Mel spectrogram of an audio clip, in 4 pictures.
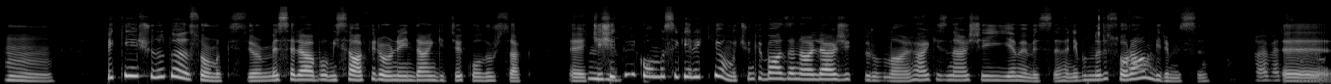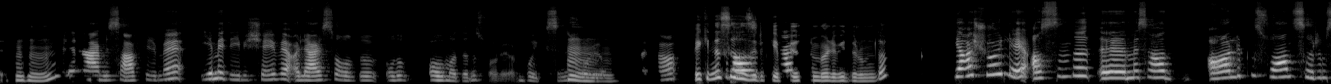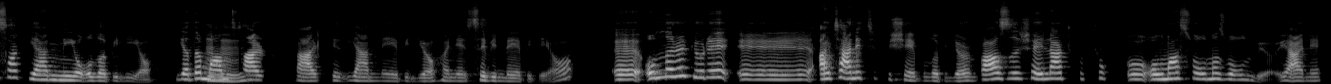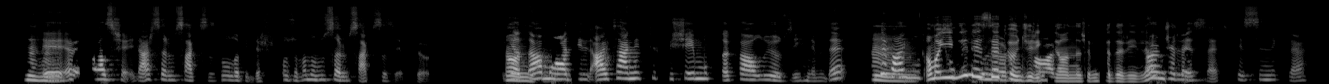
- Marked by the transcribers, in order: other background noise; unintelligible speech; tapping
- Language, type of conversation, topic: Turkish, podcast, Hızlı bir akşam yemeği hazırlarken genelde neler yaparsın?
